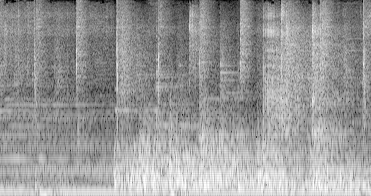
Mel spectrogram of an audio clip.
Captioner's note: banging echoes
